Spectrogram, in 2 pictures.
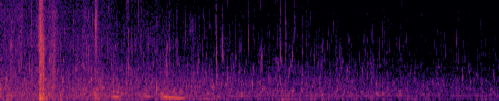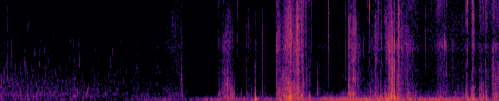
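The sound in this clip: Footsteps crunch on outdoor ground as people walk about twenty feet at an old mine site toward a wheel pit. Uneven, gritty steps run throughout and grow louder and sharper toward the end.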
